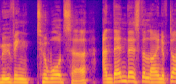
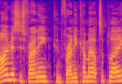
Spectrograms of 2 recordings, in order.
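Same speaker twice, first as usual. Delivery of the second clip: put-on voice like a little kid; 4 semitones higher than usual. Role-playing as Franny's friend, the adult speaker talks like a child. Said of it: "I was talking like a child".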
